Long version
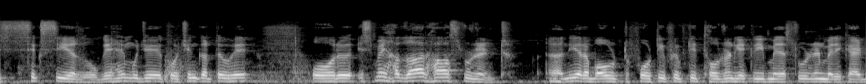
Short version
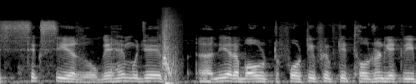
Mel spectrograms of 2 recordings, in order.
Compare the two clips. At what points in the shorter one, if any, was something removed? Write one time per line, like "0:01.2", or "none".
0:01.7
